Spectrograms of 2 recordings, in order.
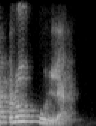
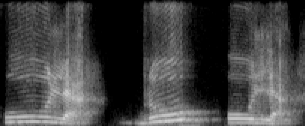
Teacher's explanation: Bru es la mayor fuerza de voz. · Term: sílaba tónica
